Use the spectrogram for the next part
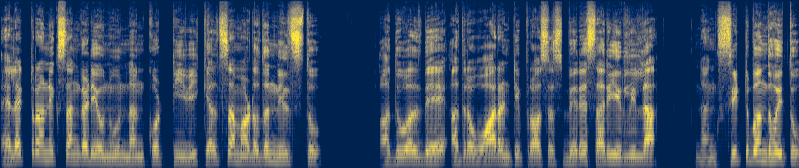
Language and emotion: Kannada, angry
